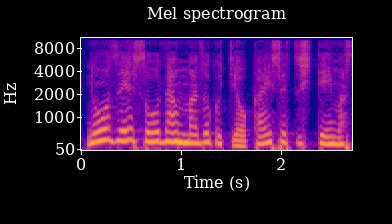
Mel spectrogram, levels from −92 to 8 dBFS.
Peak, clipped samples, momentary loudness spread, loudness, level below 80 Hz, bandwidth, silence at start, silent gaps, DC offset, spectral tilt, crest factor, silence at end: -6 dBFS; under 0.1%; 11 LU; -19 LUFS; -42 dBFS; 10.5 kHz; 0.05 s; none; under 0.1%; -7 dB/octave; 12 dB; 0.05 s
